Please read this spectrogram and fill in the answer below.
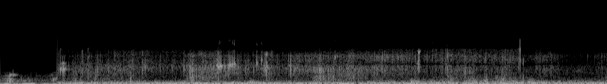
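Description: Creek water heard through a camera held underwater: a muffled, steady rumble with irregular gurgles and small knocks. A sharp click comes a little over half a second in, after which the sound is brighter.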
